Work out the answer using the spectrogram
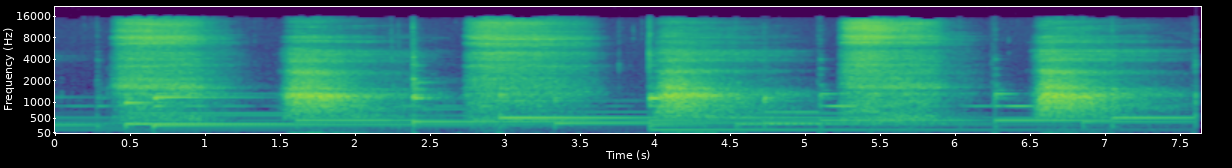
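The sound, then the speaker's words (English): Deep breathing in and out through the mouth during a guided breathwork session, with six strong, airy breath swells in a slow, even rhythm over soft sustained musical tones. “We will be breathing in and out through the mouth, and we'll be taking a full breath in, filling up the belly, chest, and head, and then we'll be letting the breath out.”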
